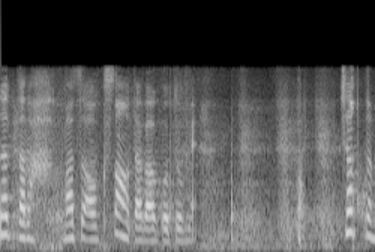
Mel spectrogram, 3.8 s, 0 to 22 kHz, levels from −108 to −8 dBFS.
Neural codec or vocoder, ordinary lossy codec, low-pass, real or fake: codec, 16 kHz, 0.8 kbps, ZipCodec; none; 7.2 kHz; fake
